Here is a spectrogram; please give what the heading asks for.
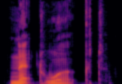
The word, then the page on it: networked: British English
